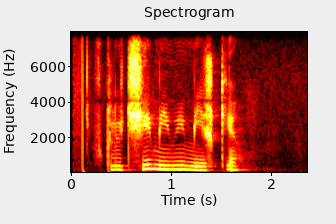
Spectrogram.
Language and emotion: Russian, neutral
